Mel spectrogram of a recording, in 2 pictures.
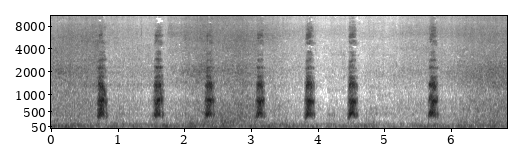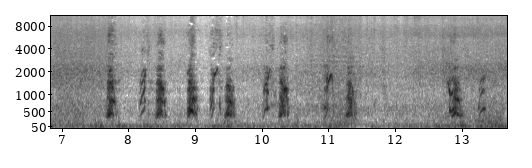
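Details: Maremmano-Abruzzese Sheepdog at play with a Golden Retriever by the Black Sea. Sharp single barks are spaced about a second apart, then come faster and more clustered in the second half, with a low steady rumble beneath.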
